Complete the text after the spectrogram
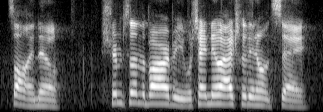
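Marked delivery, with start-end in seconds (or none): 1.0-1.8 loud, hammed-up Aussie catchphrase; mock Australian accent. Streamer teasing Australians with a catchphrase, mock Australian accent. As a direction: throw out a token Australian accent, louder. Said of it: "Is that Australian enough?".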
